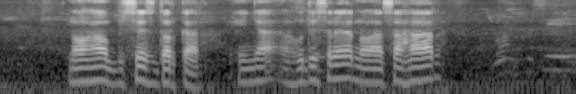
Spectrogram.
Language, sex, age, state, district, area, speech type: Santali, male, 60+, West Bengal, Malda, rural, spontaneous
